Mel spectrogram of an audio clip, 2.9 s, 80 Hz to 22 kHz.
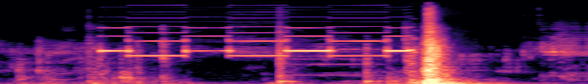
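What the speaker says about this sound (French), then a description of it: "normalement si j'ouvre une porte" Door of a Renault Clio 1 opened with the ignition off, a short thunk followed by a steady repeating electronic warning chime, then a louder burst of noise near the end.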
